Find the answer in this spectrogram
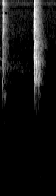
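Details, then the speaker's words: Arthrex FiberStitch all-suture meniscal repair, second suture in a live surgical case: two sharp clicks about half a second apart as the wheel is rotated back to its stop, then forward to deploy, marking complete suture deployment. "far back as it will go until you get a stop and a physical click with a single bar and then rotating forwards to deploy the second suture again with a physical click and a split bar they to indicate that you've completely deployed the suture"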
